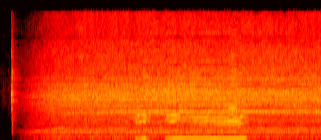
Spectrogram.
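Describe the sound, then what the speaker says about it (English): An embossing heat tool blows a steady, hair-dryer-like airstream, switching on with a click and running close and fairly loud for about two seconds, with a brief whine partway through. "This is not actually a hair dryer. It's an embossing tool."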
